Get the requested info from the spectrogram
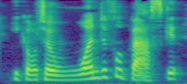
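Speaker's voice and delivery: ordinary talk, nothing marked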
